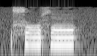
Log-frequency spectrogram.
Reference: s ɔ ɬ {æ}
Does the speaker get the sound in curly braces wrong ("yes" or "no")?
no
